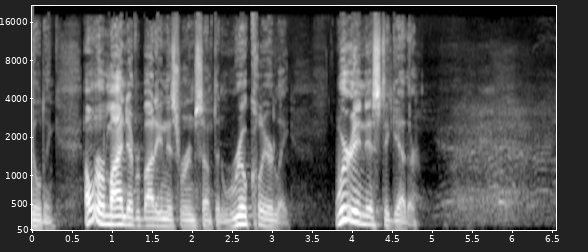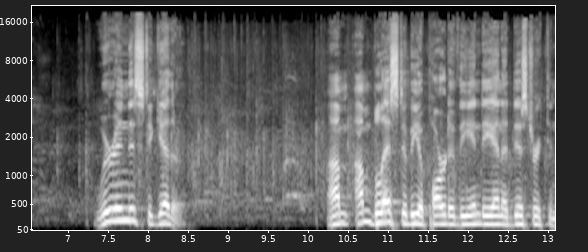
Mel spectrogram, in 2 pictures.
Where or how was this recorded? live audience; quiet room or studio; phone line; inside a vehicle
live audience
